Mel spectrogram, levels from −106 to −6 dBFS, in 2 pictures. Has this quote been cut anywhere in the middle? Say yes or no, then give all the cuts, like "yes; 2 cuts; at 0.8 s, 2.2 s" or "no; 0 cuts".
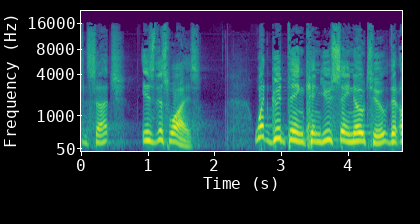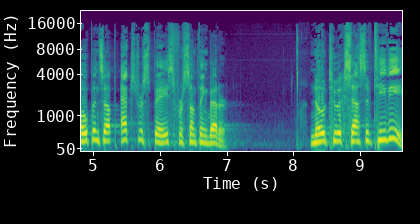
no; 0 cuts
